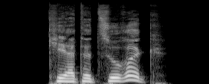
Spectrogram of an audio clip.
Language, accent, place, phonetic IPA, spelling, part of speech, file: German, Germany, Berlin, [ˌkeːɐ̯tə t͡suˈʁʏk], kehrte zurück, verb, De-kehrte zurück.ogg
- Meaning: inflection of zurückkehren: 1. first/third-person singular preterite 2. first/third-person singular subjunctive II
